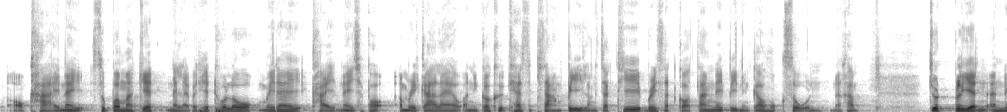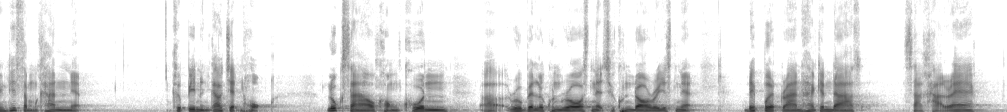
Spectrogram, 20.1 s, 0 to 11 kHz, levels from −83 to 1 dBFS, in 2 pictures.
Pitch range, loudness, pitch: 110-135 Hz, -24 LUFS, 120 Hz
